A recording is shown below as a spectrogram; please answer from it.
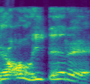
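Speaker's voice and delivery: play-acted, very high, thrilled shout of joy. Retelling a first moonsault as a parent watched, imitating someone cheering excitedly. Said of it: "you can see him in the corner popping".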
